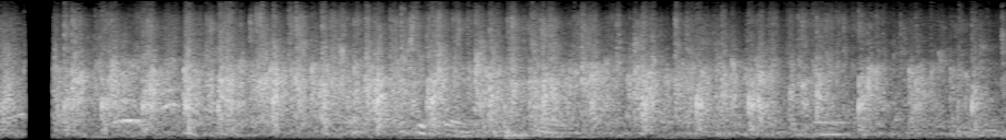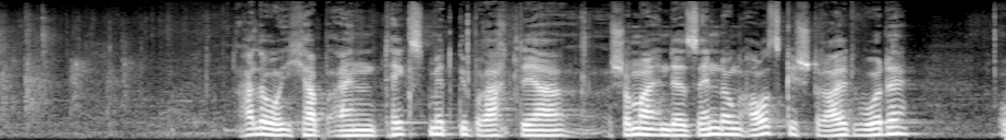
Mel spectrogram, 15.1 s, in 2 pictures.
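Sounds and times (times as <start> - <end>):
audience applause: 0.0 - 9.0
speech: 9.4 - 15.0.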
